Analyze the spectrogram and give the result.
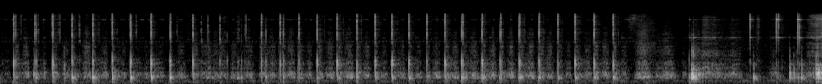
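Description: Fingernails scratch the rim and inner wall of a small, hollow, empty yellow ceramic cup with paint stains inside, lying on its side. About forty quick, sharp, bright clicks and short scrapes come in a steady run, each dying away almost at once over a thin, dry rasp with a midrange body.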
